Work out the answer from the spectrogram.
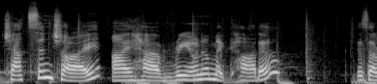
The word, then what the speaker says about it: Rionach McCarter: Hi everyone, I'm Jacqueline from Moksh, and today with me on Chats and Chai, I have Rionach McCarter. Is that right? Have I pronounced it correctly?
